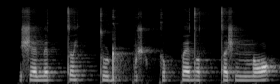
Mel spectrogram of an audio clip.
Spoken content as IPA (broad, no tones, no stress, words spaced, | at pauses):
ʃɛnɛ tːəj tːuɖʏ pːuʃkːəpːɛdɔ tːɐʃnːɔ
